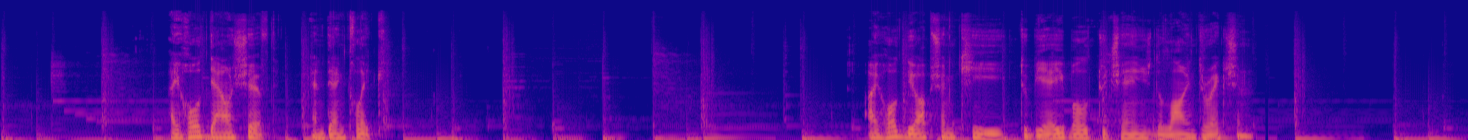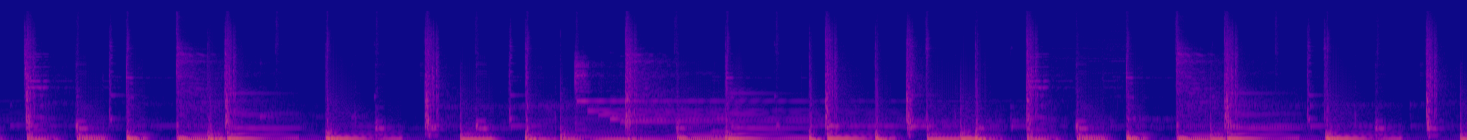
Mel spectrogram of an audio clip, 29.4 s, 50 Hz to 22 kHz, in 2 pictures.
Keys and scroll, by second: 23.8 space.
